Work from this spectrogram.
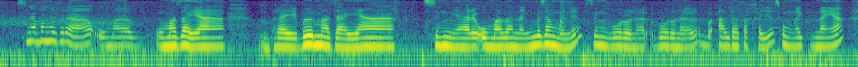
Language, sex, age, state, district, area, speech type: Bodo, female, 18-30, Assam, Udalguri, rural, spontaneous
